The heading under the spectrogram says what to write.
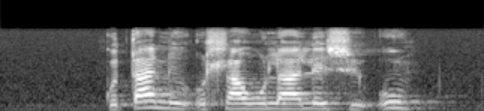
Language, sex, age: Tsonga, male, 20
